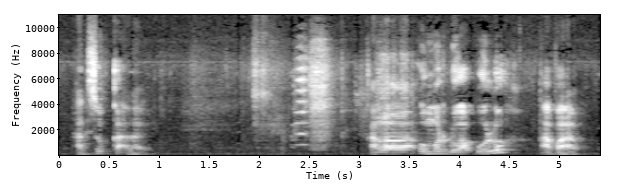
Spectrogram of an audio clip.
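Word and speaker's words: 二十日: Ini 20 beda sendiri bukan niju niju nici gitu. Hatsuka tapi kalau umur 20 apa putri?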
